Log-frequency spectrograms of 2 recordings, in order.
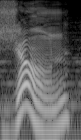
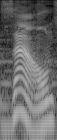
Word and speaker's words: Zoun: their name but like i've heard it told to me pretty effectively that it's joan but then tasteless calls it zound so that's you guys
